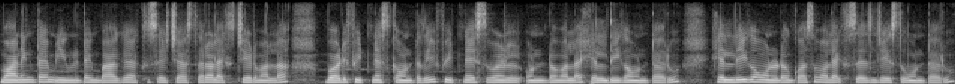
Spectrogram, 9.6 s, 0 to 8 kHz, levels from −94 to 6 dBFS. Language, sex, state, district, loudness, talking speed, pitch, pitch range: Telugu, female, Andhra Pradesh, Srikakulam, -18 LUFS, 145 wpm, 200 Hz, 195-210 Hz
